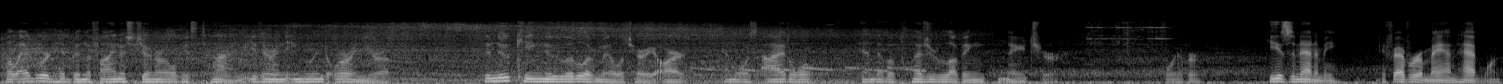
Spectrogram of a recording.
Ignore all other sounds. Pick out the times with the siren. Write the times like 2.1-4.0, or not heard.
6.8-9.3.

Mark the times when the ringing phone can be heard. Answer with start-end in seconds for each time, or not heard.
10.7-11.8.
